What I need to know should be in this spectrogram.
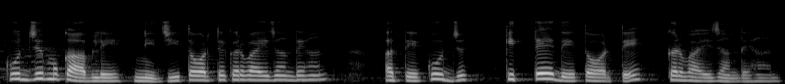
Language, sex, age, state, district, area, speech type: Punjabi, female, 30-45, Punjab, Jalandhar, urban, spontaneous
